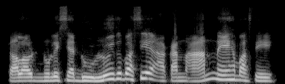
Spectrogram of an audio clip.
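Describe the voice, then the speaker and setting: Reflective man, slightly high voice. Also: no room sound. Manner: reflective, halting, many restarts and fillers. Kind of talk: casual podcast conversation.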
